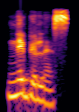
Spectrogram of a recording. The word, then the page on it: nebulous: Indian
